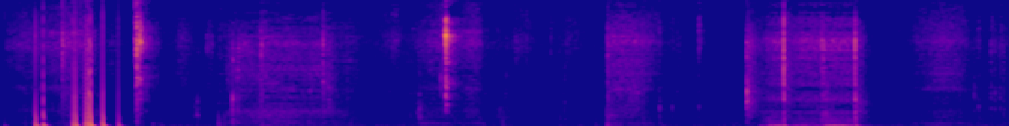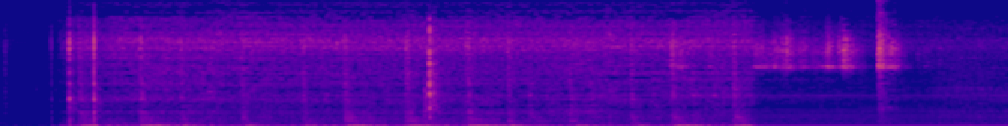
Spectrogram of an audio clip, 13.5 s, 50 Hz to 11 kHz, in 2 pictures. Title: What is the humming sound in the amplifier, BD424 Amplifier,👍🙏 Subscribe.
